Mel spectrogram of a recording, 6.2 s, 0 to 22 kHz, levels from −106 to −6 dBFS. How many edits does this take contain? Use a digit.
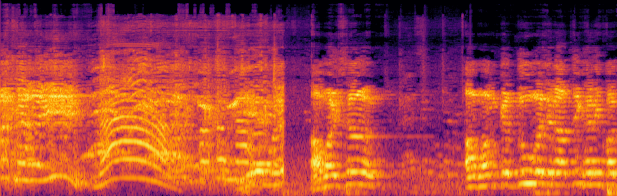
1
